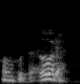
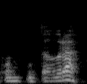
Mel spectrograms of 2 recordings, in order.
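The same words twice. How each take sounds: First: The stress is on the second-to-last syllable. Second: The stress is not on the second-to-last syllable. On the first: The speaker calls it right. "Es computadora. Es grave" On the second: The speaker calls it wrong. "No es computadora"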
